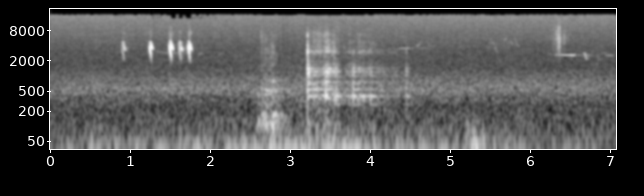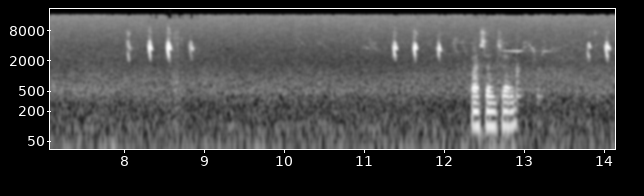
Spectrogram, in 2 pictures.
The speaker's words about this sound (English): So 577 was the loud bird there.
